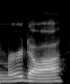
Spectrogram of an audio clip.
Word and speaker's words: Murdaugh: All in caps is yelling at me and says the way they say his name Murdo is the way it's pronounced.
